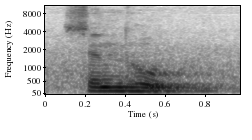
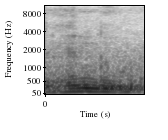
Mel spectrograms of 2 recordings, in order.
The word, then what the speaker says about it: Sindhu: of the Indus River synu they used to mispronounce the word synu as Hindu and they used to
